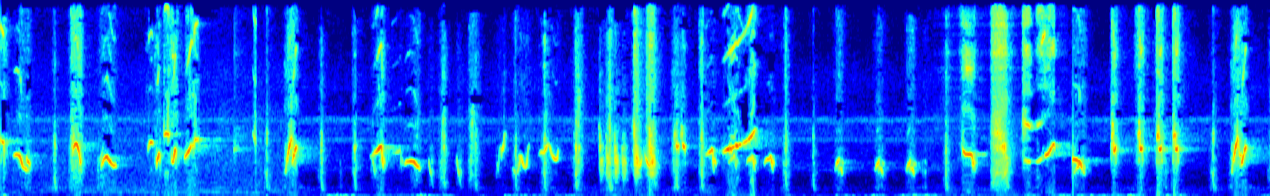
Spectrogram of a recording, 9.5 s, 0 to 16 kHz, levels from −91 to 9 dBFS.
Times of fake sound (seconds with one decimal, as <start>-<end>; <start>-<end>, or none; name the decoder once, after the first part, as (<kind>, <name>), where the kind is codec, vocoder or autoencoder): 7.0-8.0 (autoencoder, DAC-VAE)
